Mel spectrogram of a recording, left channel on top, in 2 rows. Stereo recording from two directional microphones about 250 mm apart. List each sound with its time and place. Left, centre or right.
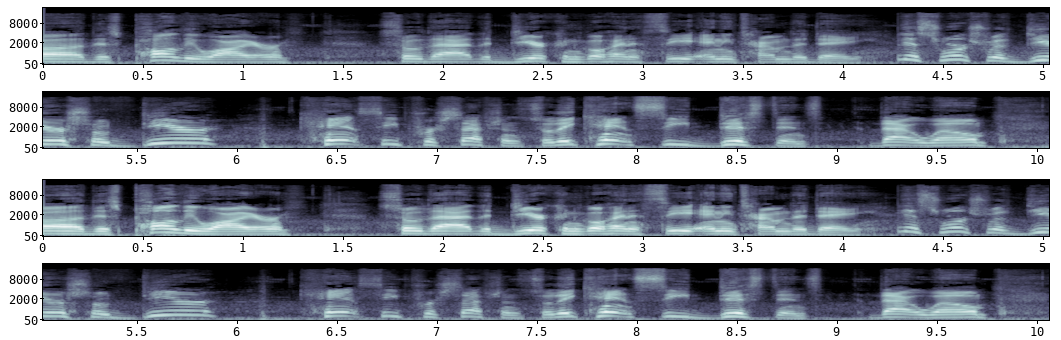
0.0 s speech: right; by 4.1 s centre
4.3 s speech: centre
